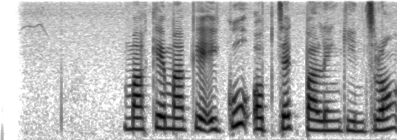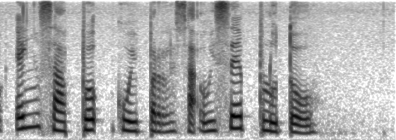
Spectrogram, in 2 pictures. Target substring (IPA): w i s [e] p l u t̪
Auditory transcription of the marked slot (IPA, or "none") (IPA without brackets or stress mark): e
